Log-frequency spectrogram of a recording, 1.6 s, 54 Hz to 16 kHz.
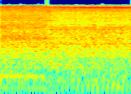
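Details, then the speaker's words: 2004 Mercury Monterey after a compressor replacement, engine idling with A/C on max while recharging (1 lb 2 oz of 3 lb 5 oz in): the new compressor cycles, staying on longer each time, with an even hum and no rattle or squeal. Normal operation. "Cycling. The compressor staying on a little bit longer each time. I could hear it."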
